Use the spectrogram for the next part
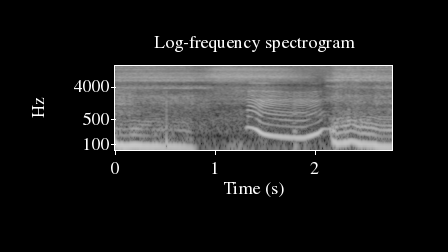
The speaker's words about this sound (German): Quält sie vielleicht auch Nacht für Nacht, wenn sie es hören müssen vom Partner. Ja, das lässt uns dann meist kein Auge zumachen. Aber kann Schnarchen gefährlich sein?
